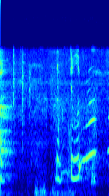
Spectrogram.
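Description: Short high-pitched voice-like calls that rise and fall in pitch, a few in quick succession in the second half, over some low rumbling noise.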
